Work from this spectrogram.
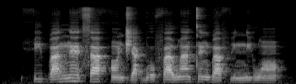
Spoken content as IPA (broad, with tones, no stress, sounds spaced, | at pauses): h i˨ b a˨˦ n ɛ̃˦˨ s a˧ h ɔ̃˨ d͡ʒ a˨ ɡ͡b o˧ f a˧ w ã˦ t ɛ̃˦ ɡ͡b a˧ f i˨ n i˧ w ɔ̃˧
